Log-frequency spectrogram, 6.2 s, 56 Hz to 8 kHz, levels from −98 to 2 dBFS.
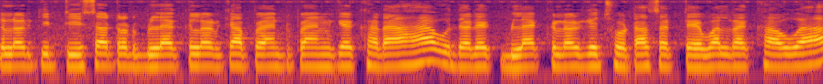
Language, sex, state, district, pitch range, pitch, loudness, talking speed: Hindi, male, Bihar, West Champaran, 160-165 Hz, 160 Hz, -15 LUFS, 215 wpm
